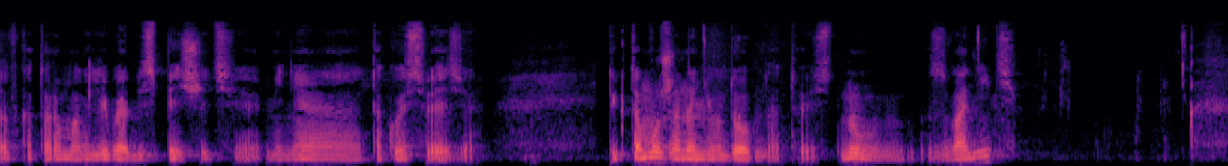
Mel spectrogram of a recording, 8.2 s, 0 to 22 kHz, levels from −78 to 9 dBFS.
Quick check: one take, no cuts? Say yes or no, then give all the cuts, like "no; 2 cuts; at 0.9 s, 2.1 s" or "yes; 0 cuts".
yes; 0 cuts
